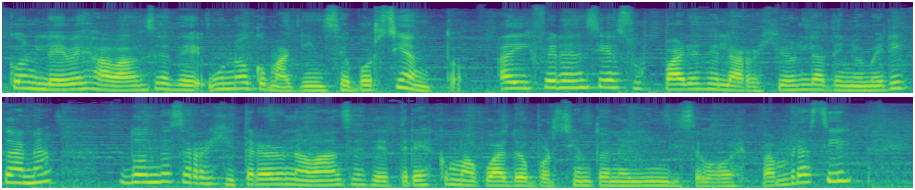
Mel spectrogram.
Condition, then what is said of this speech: None; typical speech.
